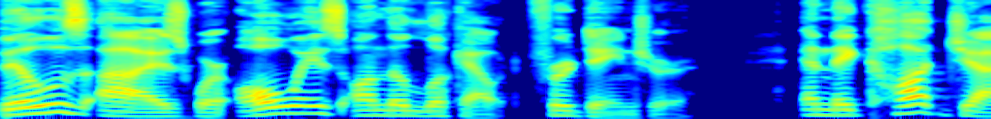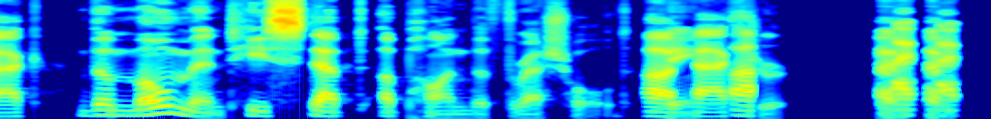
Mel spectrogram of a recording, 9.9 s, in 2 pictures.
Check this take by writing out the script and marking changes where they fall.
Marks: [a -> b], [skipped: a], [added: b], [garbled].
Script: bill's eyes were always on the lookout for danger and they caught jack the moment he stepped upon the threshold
bill's eyes were always on the lookout for danger and they caught jack the moment he stepped upon the threshold [garbled]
